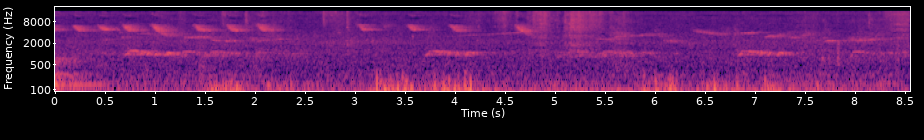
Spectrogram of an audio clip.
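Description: Birds calling: runs of short high chirps, about four a second, with a few lower calls scattered through, over a low fluctuating rumble.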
